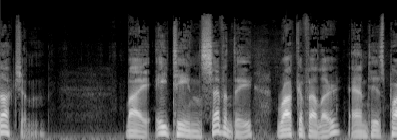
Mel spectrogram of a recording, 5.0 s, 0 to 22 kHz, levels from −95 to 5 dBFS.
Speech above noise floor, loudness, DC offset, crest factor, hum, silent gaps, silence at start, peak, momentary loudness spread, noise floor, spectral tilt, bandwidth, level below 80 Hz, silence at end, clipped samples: 32 dB; -20 LUFS; under 0.1%; 20 dB; none; none; 0 s; 0 dBFS; 15 LU; -52 dBFS; -5.5 dB/octave; 15 kHz; -40 dBFS; 0 s; under 0.1%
